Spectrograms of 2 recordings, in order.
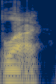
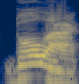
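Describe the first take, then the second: First: No vowel comes between the b and l. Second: An extra vowel is inserted after the b.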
